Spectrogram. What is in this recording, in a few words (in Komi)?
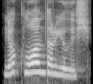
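лёк лоӧмтор йылысь, Komi, female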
